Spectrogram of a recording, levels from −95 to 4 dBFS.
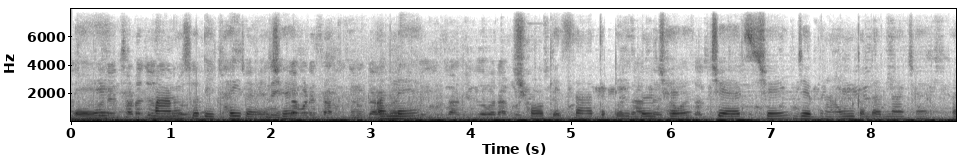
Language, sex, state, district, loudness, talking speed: Gujarati, female, Gujarat, Gandhinagar, -13 LUFS, 120 wpm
